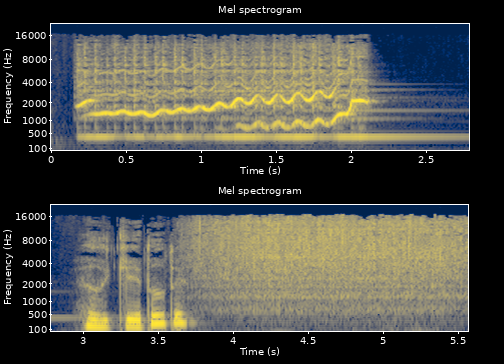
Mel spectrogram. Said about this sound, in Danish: Noget, man bruger til at lave mad med. Det her er nemlig lyden af noget mad, der bliver stegt.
